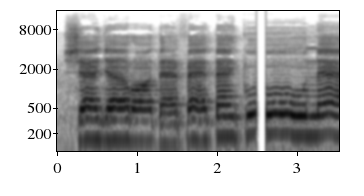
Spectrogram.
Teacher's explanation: Sifat shin ada tafashi. Maksud tafashi hembus.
